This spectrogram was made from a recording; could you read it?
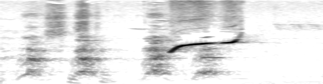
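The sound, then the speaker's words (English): A female dog in the countryside gives a few quick barks in a short burst, ending with a high rising whine as the barking fades out. “She's barking it away.”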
